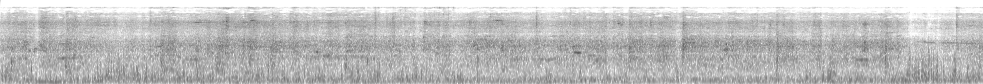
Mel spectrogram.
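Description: Passenger coach of a departing express train heard from its doorway: a steady rumble of wheels on rail with some rattle and a few faint clicks.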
